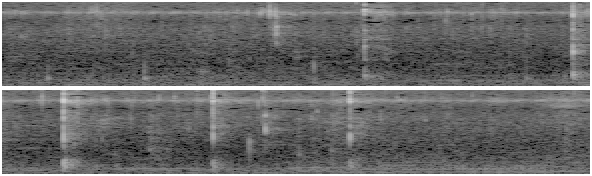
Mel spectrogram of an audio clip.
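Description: Soft closed-mouth chewing of a mouthful of chicken noodles, with a few scattered wet clicks and smacks over a faint low hum.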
